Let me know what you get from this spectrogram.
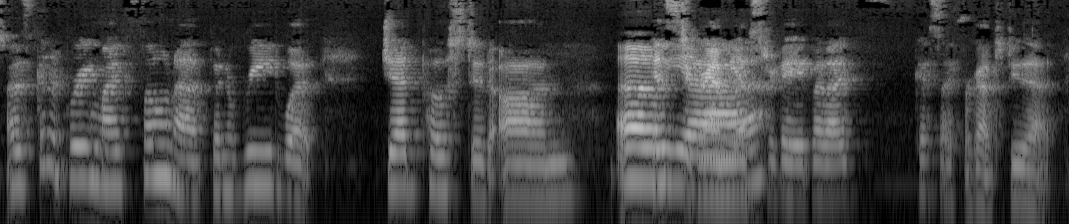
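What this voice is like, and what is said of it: Sick-sounding voice. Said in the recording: “I'm sick too, so forgive my voice”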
